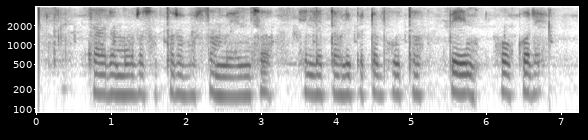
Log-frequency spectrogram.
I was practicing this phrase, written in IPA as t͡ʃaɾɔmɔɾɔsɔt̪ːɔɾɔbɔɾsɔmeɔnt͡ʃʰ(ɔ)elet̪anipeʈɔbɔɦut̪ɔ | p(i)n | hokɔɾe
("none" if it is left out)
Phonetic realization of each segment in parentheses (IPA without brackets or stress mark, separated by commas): ɔ, e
